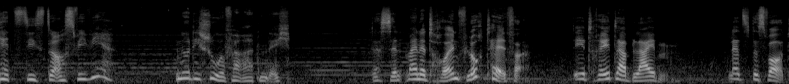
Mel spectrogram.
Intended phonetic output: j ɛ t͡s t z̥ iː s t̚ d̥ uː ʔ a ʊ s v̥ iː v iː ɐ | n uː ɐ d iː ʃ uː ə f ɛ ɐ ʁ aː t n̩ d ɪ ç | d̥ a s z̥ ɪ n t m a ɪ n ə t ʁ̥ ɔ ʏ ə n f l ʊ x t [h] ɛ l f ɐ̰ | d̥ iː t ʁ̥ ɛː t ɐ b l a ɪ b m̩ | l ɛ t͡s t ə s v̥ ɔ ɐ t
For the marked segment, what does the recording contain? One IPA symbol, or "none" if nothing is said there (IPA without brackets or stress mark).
h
